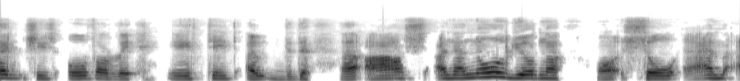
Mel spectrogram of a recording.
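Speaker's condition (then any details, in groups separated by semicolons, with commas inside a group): Cerebral palsy; unable to walk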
